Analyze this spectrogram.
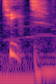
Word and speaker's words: Teat: Jeff Teat, like the Teats.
